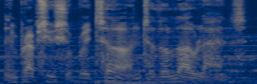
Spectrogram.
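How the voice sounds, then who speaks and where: A man's voice: low voice, sing-song, normal speed, gravelly, over music, exaggerated voice. A man playing a suspicious, unwelcoming village guard in a video game, curt and formal. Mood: dismissive.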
